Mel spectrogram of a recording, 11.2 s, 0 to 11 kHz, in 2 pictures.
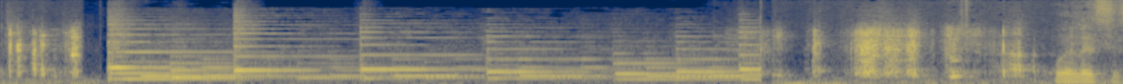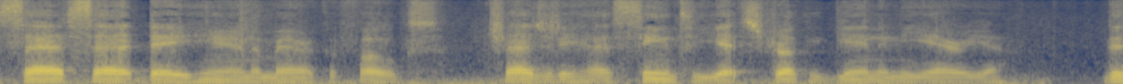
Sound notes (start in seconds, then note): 0.5 melancholy music; 5.6 radio Announcer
